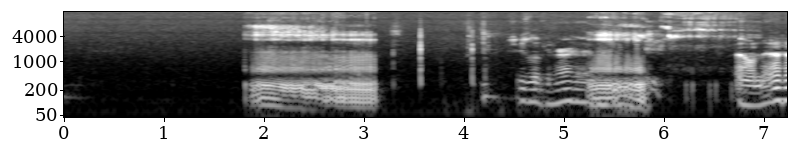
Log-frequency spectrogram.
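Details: Female English bulldog snoring with eyes wide open, audible through several rooms: loud, harsh, rattling breaths in bursts with pauses, quiet talk nearby; heavy snoring.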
